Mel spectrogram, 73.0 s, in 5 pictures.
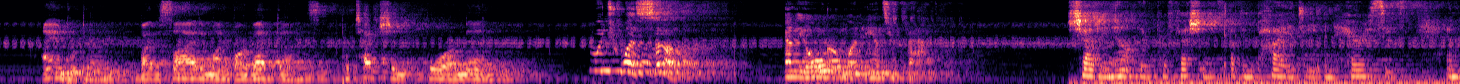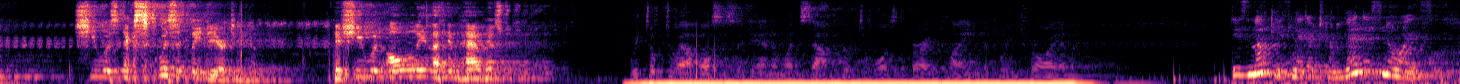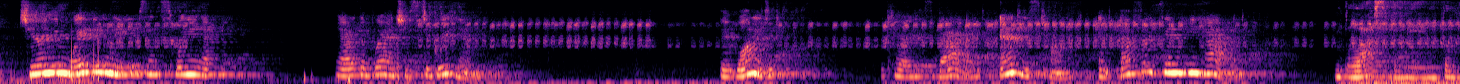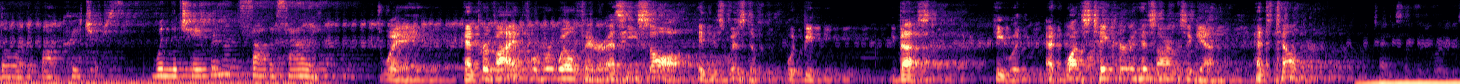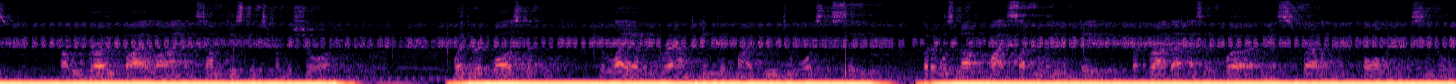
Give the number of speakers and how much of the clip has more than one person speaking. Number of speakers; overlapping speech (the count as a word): six, no overlap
